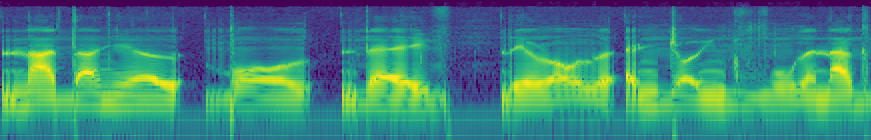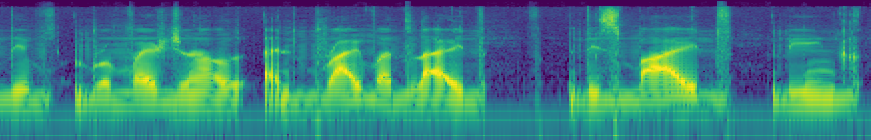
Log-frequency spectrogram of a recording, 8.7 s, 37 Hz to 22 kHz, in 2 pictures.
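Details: Man who lost his voice to laryngeal cancer 8 years ago, speaking with an amplified electronic larynx held next to the neck; electrolarynx speech.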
